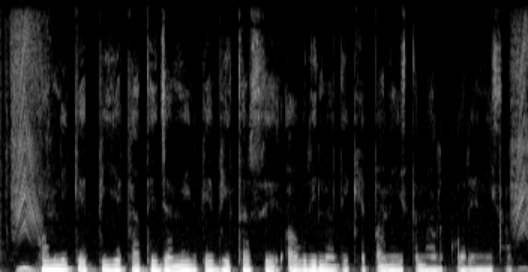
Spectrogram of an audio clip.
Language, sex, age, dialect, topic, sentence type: Bhojpuri, male, 18-24, Southern / Standard, agriculture, statement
